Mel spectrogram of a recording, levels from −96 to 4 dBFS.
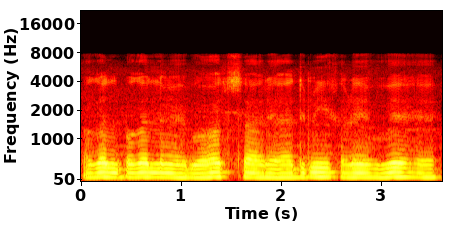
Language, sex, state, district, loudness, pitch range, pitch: Hindi, male, Jharkhand, Ranchi, -14 LUFS, 95-105 Hz, 100 Hz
